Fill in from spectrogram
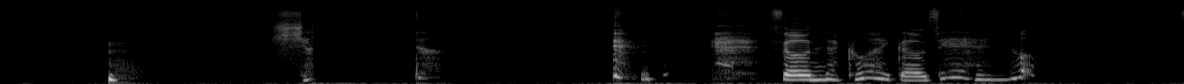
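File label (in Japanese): とろとろ耳舐め・京都弁寸止め射精管理（囁きブースト 効果音あり）; 無限射精寸止め地獄; 射精音なし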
